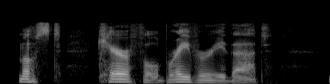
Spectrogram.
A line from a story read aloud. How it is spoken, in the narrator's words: murmured Ahab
